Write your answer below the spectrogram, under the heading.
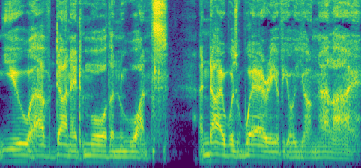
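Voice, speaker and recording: Putting on a character voice, a man delivers a raspy, menacing, very deep and low growl at a very slow pace. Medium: read story.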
